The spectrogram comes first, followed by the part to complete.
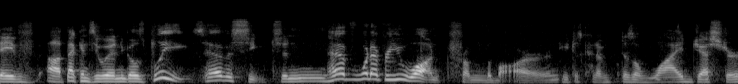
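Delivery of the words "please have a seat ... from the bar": warm, inviting fantasy tavern host character voice. Voicing a character who invites the players to sit, Deckard Cain voice. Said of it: "you sound like Deckard Cain right now".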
